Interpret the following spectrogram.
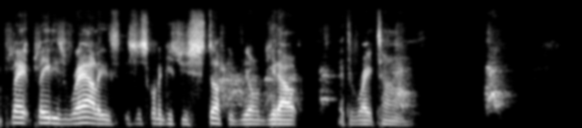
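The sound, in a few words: dog barking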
